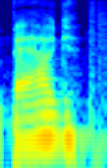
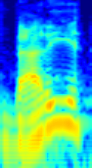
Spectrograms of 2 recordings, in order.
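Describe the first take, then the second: First: The word is said with a German pronunciation. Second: The word is said with a Swedish pronunciation. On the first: "the Germans don't say Barry, they say Berg" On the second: "otherwise in Swedish it's Barry"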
